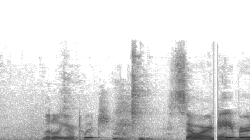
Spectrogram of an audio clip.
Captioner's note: laughs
